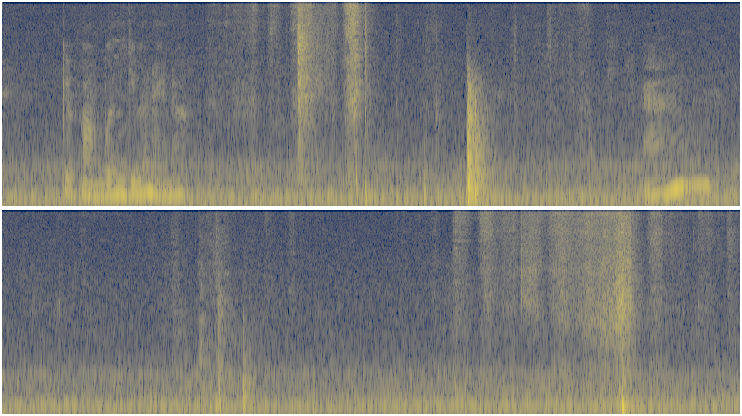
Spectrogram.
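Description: A cleaver chops and thuds into a watermelon on a cutting board.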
